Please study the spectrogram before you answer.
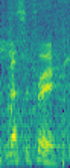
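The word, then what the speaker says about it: La Soufrière: La Sufriere.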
